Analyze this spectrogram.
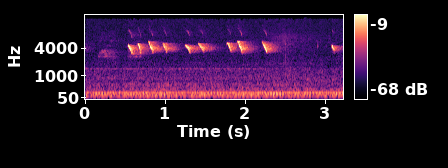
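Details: Newborn chicks outdoors at play, uttering bright falling peeps in quick runs that thin out toward the end, over a faint low background hum.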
